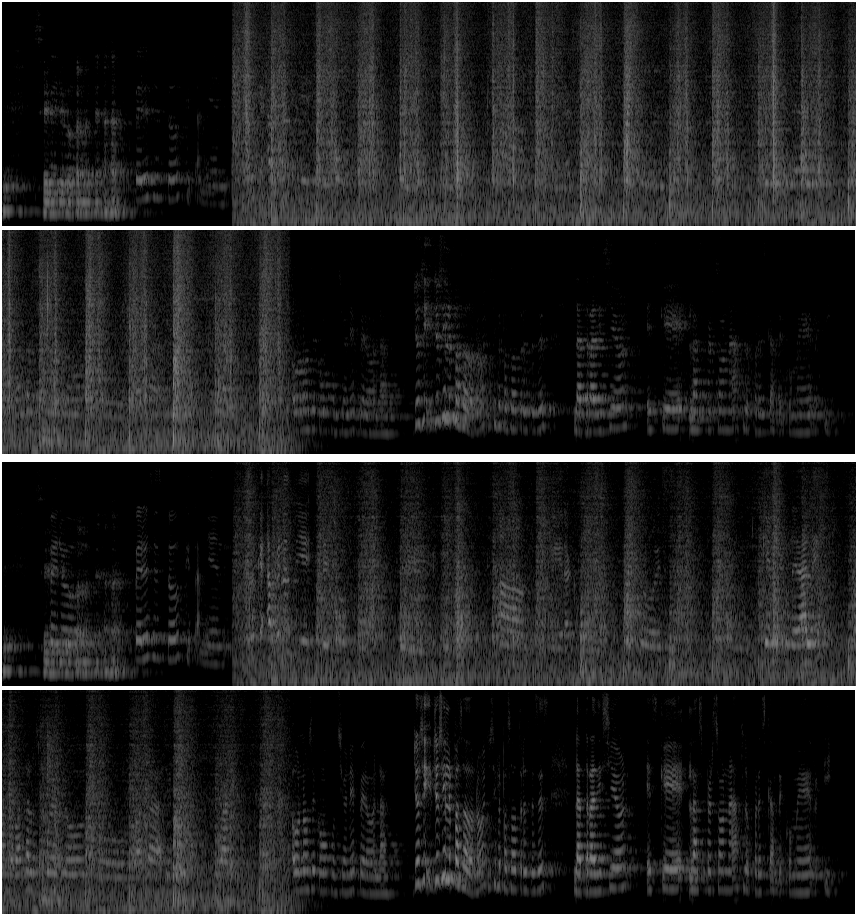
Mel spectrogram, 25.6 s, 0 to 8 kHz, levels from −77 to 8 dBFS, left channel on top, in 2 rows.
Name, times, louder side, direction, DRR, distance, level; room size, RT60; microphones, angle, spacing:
voice 1, 0.0-1.8 13.4-13.7, left 2 dB, 45° left, 0 dB, 0.5 m, -47 dB
voice 2, 0.7-1.3 2.0-3.4 3.7-5.6 5.9-9.0 9.3-10.1 10.5-12.4 12.8-15.7 16.0-16.8 17.1-18.6 19.0-22.2 22.5-25.2, right 5 dB, 40° right, 8 dB, 0.4 m, -48 dB
Walk footsteps, 3.4-17.1, left 5 dB, 90° left, 0.6 m, -42 dB
5.6 x 4.7 x 4.0 m, 1.2 s
head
